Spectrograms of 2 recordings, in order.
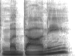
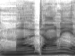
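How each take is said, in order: First: Madani stressed on the middle syllable; ma-DA-ni, Madani with a long ah; corrected accent. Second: Madani with weight on the first syllable; MA-dani, front-stressed Madani; wrong accent. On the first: Streamer correcting viewers, middle-stressed Madani. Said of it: "accent on this". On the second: Streamer showing the mistake, front-stressed Madani. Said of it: "It's not Madani". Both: Shown as a demonstration.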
